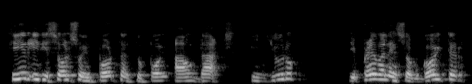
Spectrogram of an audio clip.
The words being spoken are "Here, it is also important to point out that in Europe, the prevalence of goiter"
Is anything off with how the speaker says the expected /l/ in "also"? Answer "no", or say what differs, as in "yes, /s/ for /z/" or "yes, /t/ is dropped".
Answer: no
